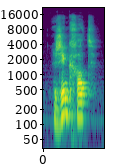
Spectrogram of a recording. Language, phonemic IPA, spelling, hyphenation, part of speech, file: Dutch, /ˈzɪŋk.xɑt/, zinkgat, zink‧gat, noun, Nl-zinkgat.ogg
- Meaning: 1. entrance for loading a cannon 2. vertical shaft in a sewage system 3. sinkhole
